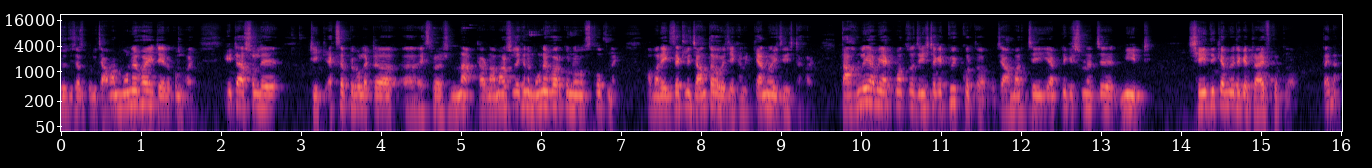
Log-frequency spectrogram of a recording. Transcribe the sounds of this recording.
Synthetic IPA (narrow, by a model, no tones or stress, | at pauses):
od̪iʃad͡ʑbolid͡ʑeamaɾmoneɦɔeejʈaeɾɔkomɦɔe | ejʈaaʃole | ʈʰikɛksep̚ʈebolɛk̚ʈaekspleneʃonːakaɾonamaɾaʃoleekʰanemoneɦɔoaɾkonoskopnaj | amaɾeɡzɛk̚ʈlid͡ʑant̪eɦɔbed͡ʑeekʰanekɛnoejd͡ʑiniʃʈaɦɔe | t̪aɦolejamiɛkmat̪ːɾod͡ʑiniʃʈakeʈwik̚kːoɾt̪epabod͡ʑeamaɾd͡ʑejɛplikeʃoneɾd͡ʑeniʈ | ʃejd̪ikeamioʈakeɖɾajbʱkoɾt̪epabo | t̪ajna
